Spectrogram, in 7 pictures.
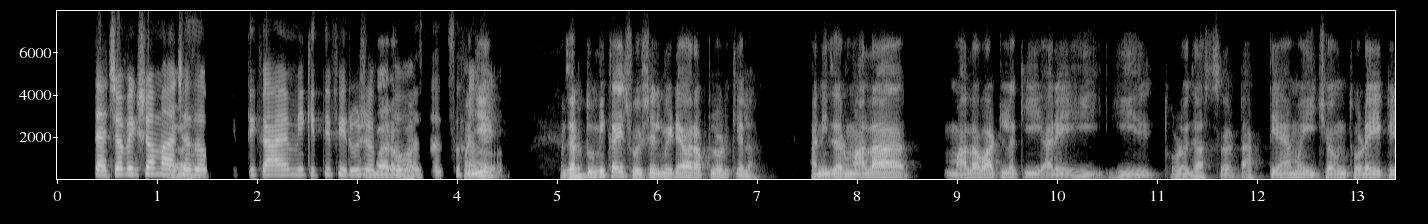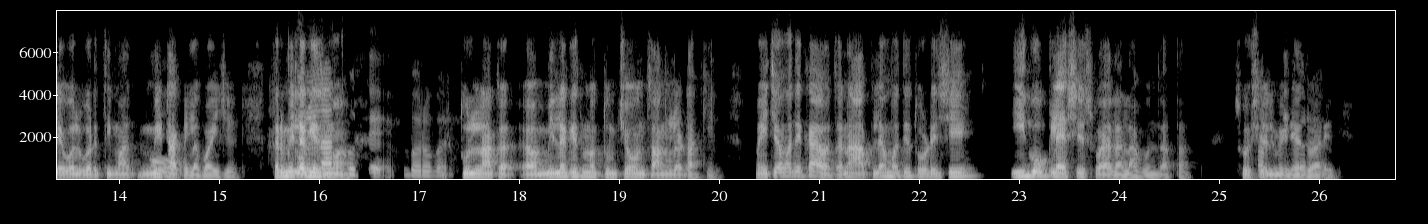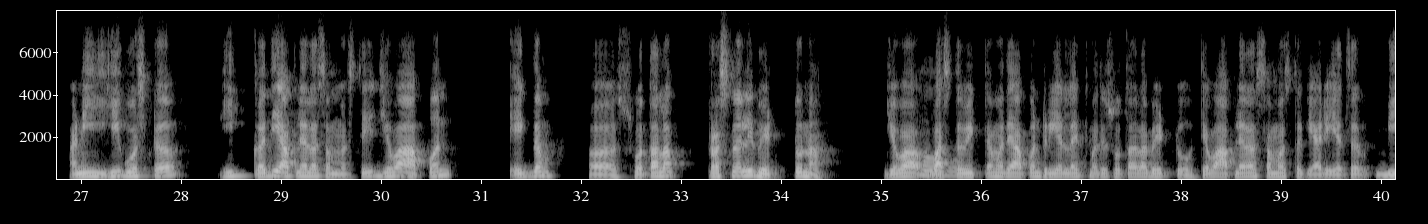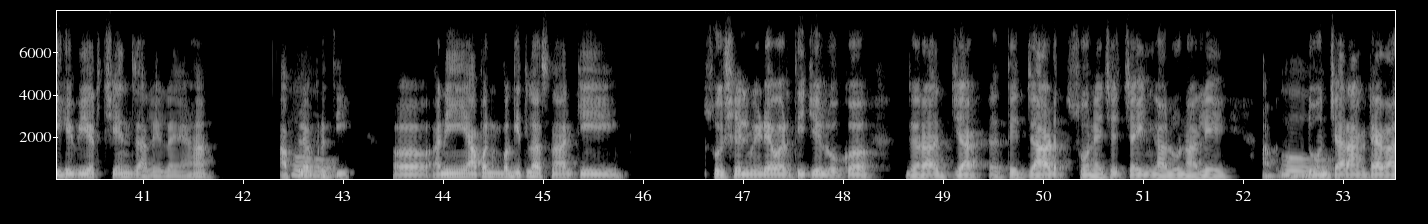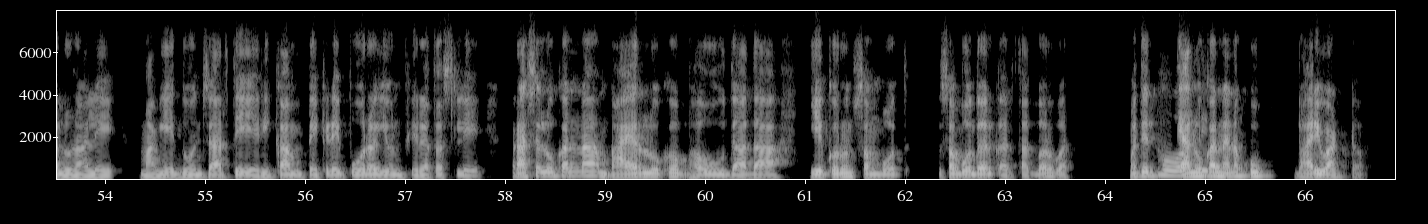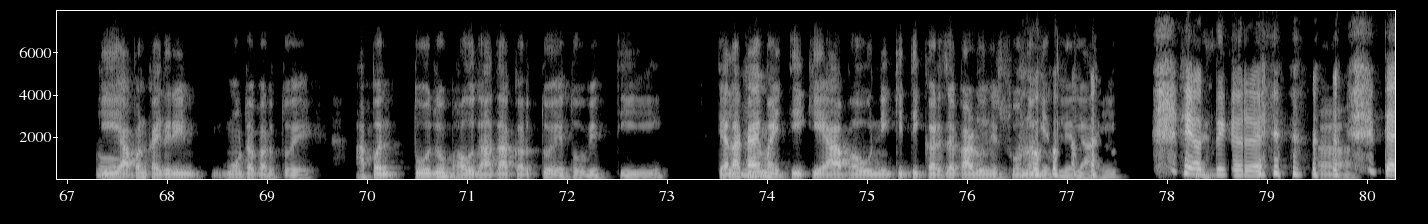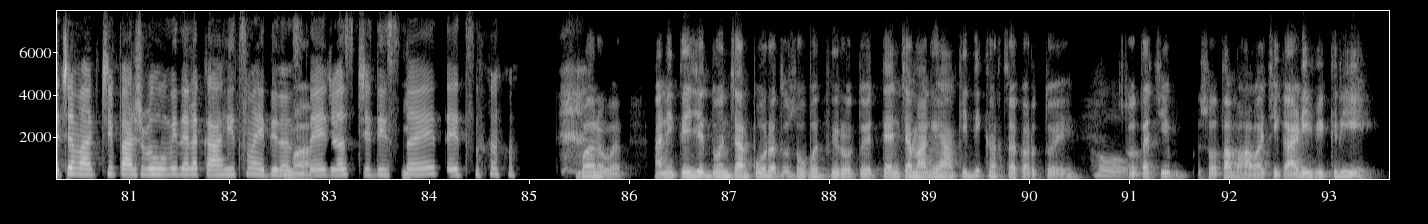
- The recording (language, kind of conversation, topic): Marathi, podcast, सामाजिक माध्यमांवर लोकांचे आयुष्य नेहमीच परिपूर्ण का दिसते?
- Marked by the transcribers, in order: other noise; other background noise; tapping; in English: "लाईफमध्ये"; in English: "बिहेवियर चेंज"; laugh; laughing while speaking: "हे अगदी खरंय"; laugh; chuckle; chuckle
